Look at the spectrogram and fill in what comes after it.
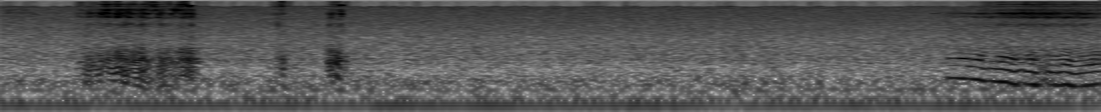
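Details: Popo, a toy poodle, sound asleep and snoring heavily: two rough, breathy rasping bursts in the first two seconds, then a thin descending whine-like squeak near the end, over a constant low room hum.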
